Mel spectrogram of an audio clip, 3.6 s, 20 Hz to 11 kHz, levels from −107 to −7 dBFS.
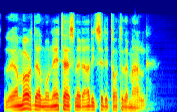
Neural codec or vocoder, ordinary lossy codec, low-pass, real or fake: codec, 16 kHz, 2 kbps, X-Codec, HuBERT features, trained on LibriSpeech; AAC, 64 kbps; 7.2 kHz; fake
